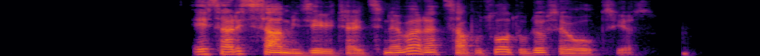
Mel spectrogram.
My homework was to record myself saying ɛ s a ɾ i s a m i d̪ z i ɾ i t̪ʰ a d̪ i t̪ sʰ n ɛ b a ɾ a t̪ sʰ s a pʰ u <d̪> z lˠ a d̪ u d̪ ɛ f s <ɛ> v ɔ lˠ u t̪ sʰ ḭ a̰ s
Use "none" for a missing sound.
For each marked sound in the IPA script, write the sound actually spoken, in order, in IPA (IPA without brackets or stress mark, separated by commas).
d̪, ɛ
